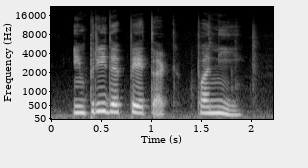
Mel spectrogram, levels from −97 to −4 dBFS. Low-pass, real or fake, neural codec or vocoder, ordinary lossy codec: 19.8 kHz; real; none; none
